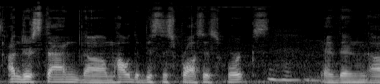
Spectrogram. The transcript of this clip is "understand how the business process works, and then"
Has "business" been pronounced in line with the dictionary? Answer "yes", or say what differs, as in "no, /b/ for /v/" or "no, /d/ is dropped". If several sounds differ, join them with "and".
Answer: no, /s/ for /z/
